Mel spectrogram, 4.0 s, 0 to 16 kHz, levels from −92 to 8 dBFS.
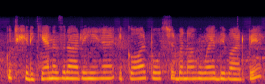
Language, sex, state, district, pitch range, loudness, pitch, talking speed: Hindi, female, Bihar, Darbhanga, 255-265 Hz, -16 LUFS, 255 Hz, 210 wpm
